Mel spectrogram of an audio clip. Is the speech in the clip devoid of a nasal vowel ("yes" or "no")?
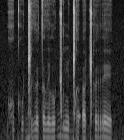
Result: yes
